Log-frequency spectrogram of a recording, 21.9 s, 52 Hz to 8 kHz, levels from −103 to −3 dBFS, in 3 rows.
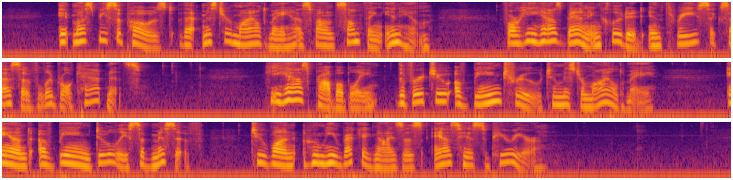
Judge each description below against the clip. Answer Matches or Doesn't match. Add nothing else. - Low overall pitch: Doesn't match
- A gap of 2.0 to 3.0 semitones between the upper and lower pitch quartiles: Doesn't match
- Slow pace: Matches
